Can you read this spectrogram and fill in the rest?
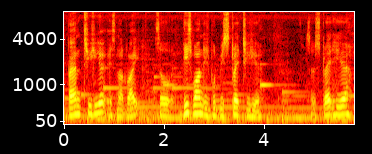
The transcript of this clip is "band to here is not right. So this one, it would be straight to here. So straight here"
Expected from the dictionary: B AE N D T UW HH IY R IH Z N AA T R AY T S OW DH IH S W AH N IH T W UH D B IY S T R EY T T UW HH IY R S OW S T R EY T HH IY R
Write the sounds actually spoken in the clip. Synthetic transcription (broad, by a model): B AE N T UW HH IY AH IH S N AA T R AY T S OW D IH S W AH N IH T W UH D B IY S T R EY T T UW HH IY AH S OW S T R EY T HH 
